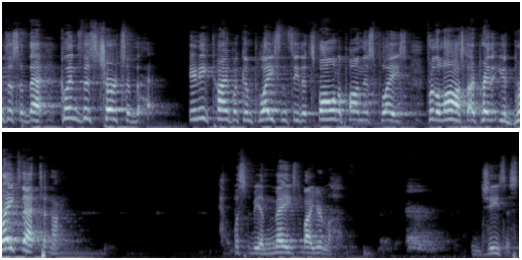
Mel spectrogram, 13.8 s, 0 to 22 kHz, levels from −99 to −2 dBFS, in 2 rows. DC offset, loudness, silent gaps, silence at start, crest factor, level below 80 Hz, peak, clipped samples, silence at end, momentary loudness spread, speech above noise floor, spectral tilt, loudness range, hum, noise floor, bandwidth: under 0.1%; -26 LUFS; none; 0 s; 20 dB; -56 dBFS; -8 dBFS; under 0.1%; 0.05 s; 18 LU; 61 dB; -3 dB/octave; 12 LU; none; -88 dBFS; 10.5 kHz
